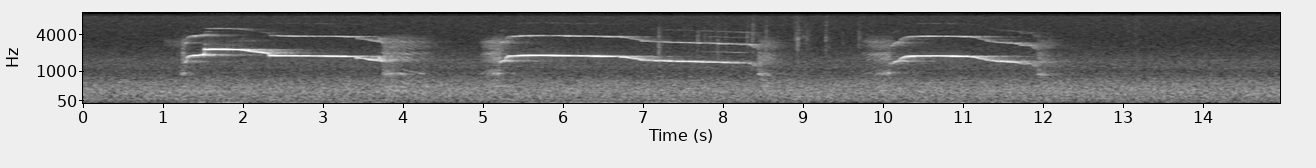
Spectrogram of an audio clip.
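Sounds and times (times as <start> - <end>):
deer: 1.0 - 4.4, 5.0 - 9.0, 9.7 - 12.4.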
